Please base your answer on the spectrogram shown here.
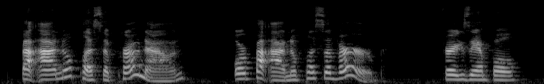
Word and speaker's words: paano: Take note of the pronunciation. When there are double vowels in Tagalog, you say each vowel sounds separately. Paano.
